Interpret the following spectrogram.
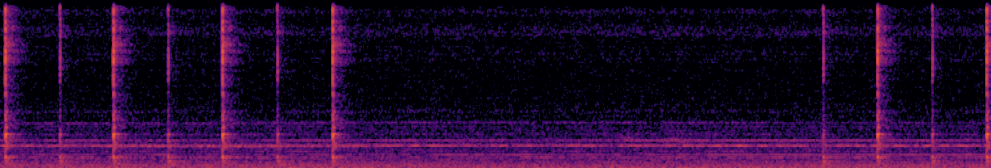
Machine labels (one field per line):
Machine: valve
